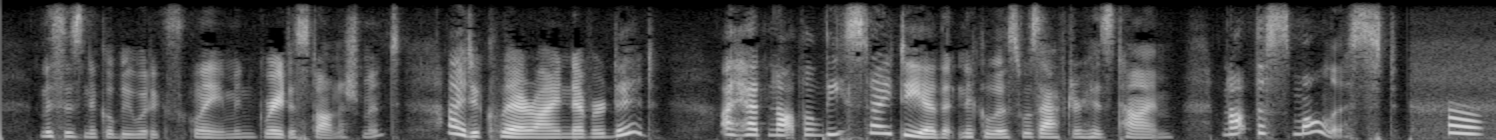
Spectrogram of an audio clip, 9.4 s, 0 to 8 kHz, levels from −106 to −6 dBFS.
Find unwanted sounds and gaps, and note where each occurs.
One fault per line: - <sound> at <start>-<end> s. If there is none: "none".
- chirp at 9.0-9.3 s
